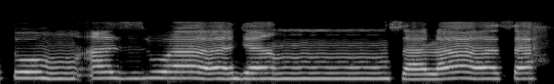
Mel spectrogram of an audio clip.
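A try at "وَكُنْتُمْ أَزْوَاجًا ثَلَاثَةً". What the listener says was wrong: Iya, wakuntum jimnya agak agak pecah ya. Zai. Azwaja. keduanya baru keras. Azwaja salasa.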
